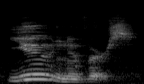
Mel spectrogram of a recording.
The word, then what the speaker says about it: universe: Já em inglês, essa sílaba tônica está bem mais para o começo da palavra. Na verdade, a primeira sílaba, universe. U, a letra U, é a sílaba que recebe mais força em inglês.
